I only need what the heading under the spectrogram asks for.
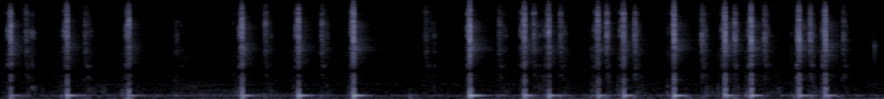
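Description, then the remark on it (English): Scissors snipping in quick irregular bursts, sharp crisp metallic clicks repeating over several seconds, with a low steady hum underneath and no talking. “But anyway, let's get back to some ASMR. Let's get some scissors.”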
